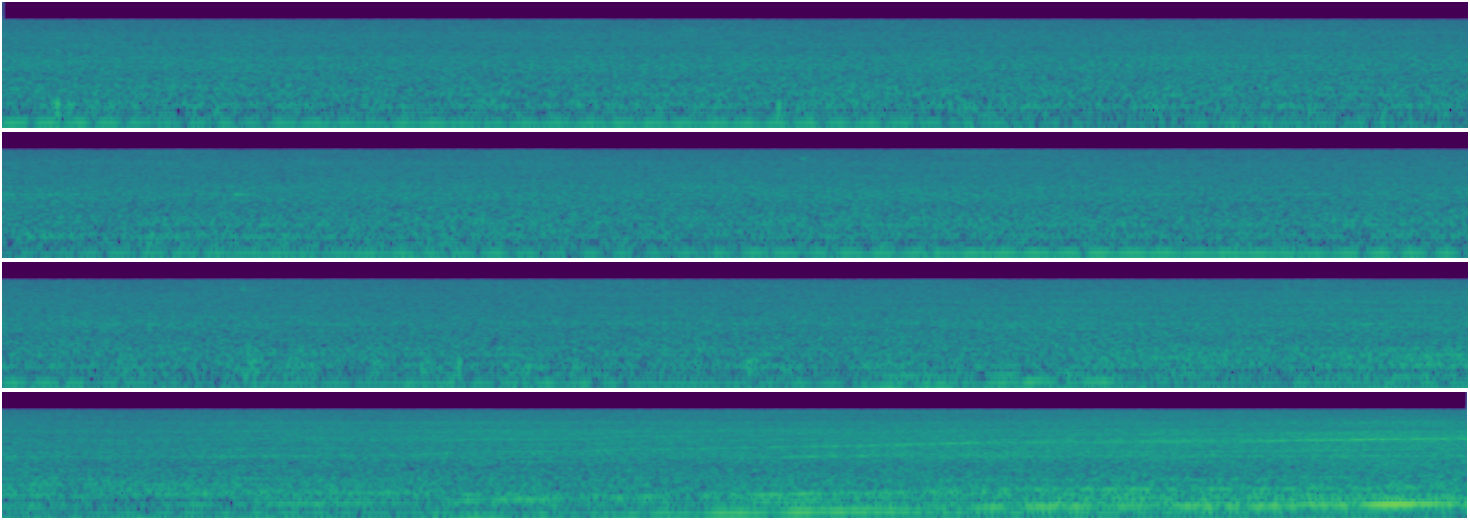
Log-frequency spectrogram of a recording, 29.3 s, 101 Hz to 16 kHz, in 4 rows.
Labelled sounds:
24.3	25.1	vessel noise, 1.5 to 3.4 kHz
27.4	28.0	vessel noise, 1.3 to 3.2 kHz

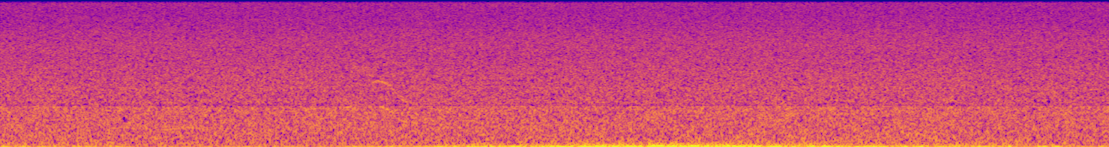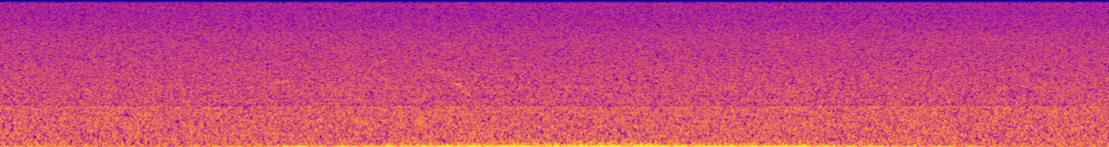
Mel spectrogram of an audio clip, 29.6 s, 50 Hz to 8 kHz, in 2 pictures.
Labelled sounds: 5.0	5.3	killer whale, Bigg's (transient), 1.2 to 1.6 kHz

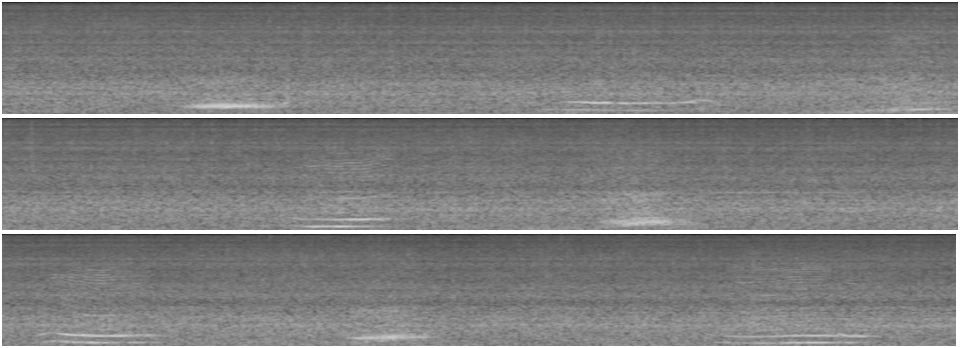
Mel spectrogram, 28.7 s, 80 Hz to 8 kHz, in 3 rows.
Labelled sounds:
20.0	20.2	humpback whale, 2.9 to 3.1 kHz
26.6	27.0	humpback whale, 3.0 to 3.2 kHz

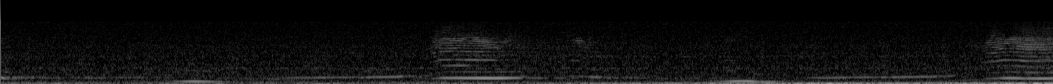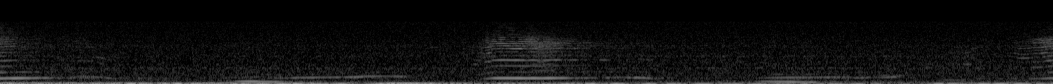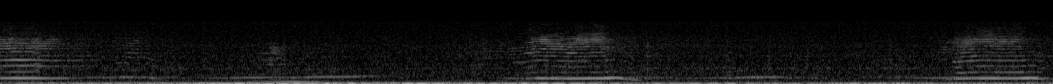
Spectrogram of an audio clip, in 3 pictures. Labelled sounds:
4.3	5.1	humpback whale, 0.83 to 4.2 kHz
9.8	11.4	humpback whale, 1.0 to 3.6 kHz
15.4	16.0	humpback whale, 0.80 to 2.9 kHz
20.7	21.4	humpback whale, 1.1 to 3.4 kHz
22.0	22.6	humpback whale, 0.83 to 1.4 kHz
25.9	27.1	humpback whale, 1.4 to 3.8 kHz
30.5	31.4	humpback whale, 0.99 to 3.3 kHz

